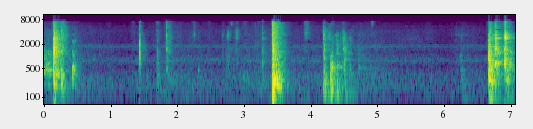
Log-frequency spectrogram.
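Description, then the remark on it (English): A freezer door in a kitchen is pulled open and a plastic ice cube tray is slid out, a few sharp clunks and scrapes separated by short pauses, with a final loud rattle at the end. “Opening up the freezer. And pulling out the ice cube tray that I put in there earlier today.”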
